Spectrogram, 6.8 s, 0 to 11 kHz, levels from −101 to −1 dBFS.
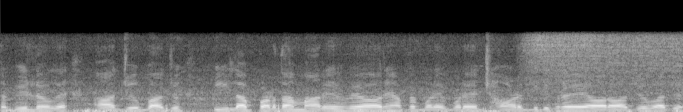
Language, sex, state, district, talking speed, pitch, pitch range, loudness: Hindi, male, Odisha, Khordha, 195 wpm, 135 Hz, 130-140 Hz, -16 LUFS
